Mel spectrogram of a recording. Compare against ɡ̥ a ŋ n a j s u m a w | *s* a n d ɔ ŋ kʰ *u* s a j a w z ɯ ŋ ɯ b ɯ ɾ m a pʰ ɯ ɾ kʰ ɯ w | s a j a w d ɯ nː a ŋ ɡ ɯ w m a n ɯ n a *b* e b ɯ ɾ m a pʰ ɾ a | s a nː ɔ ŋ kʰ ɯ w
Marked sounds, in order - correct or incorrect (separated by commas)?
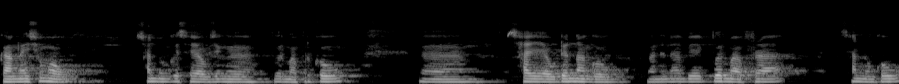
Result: correct, incorrect, correct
